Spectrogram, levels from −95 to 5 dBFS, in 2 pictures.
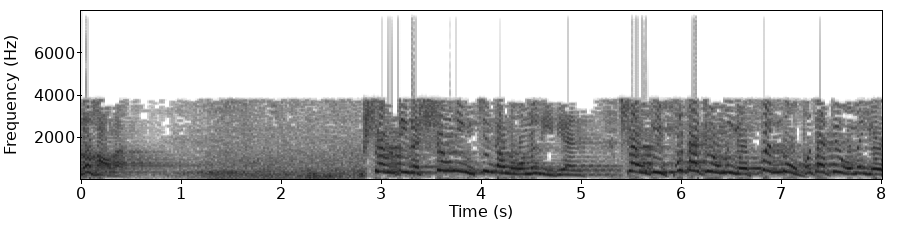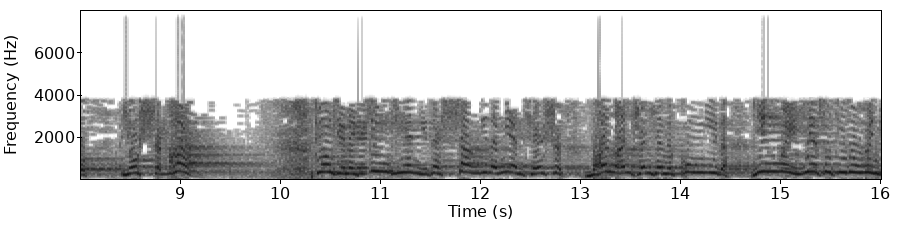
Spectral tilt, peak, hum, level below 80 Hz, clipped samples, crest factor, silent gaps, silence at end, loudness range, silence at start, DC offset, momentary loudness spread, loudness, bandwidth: -8.5 dB/octave; 0 dBFS; none; -38 dBFS; under 0.1%; 8 dB; none; 0 s; 2 LU; 0 s; under 0.1%; 13 LU; -9 LUFS; 4 kHz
